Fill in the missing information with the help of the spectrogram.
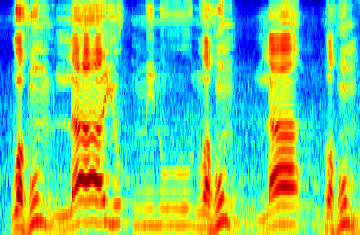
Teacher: میم کو اپنے مخرج سے ظاہر کر کے پڑھیں گے، میم کو اپنے مخرج سے، مثلا وَهُمْ لَا يُؤْمِنُونَ، وَهُمْ لا، وَهُمْ، اس میں کوئی اور حرف داخل تو نہیں ہوا، کوئی ناک میں آواز تو نہیں گئی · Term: اظہار شفوی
